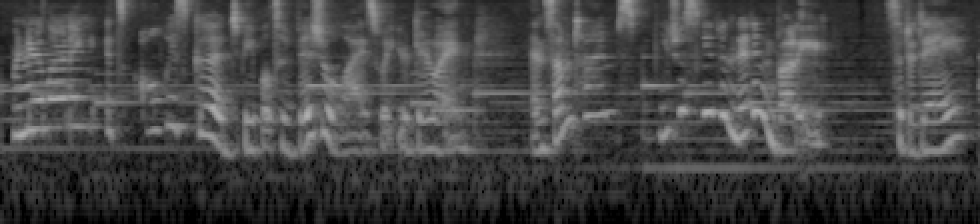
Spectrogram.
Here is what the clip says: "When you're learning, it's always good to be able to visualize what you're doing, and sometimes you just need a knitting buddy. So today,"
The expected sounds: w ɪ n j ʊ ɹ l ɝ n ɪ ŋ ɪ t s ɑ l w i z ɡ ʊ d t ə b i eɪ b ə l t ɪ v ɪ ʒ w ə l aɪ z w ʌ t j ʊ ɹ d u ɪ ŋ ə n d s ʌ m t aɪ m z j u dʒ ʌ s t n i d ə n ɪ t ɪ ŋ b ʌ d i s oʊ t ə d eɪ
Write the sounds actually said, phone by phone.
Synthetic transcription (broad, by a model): w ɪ n j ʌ ɹ l ɝ n ɪ ŋ ɪ t s ɑ l w i z ɡ ʊ d t ə b i eɪ b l t ɪ v ɪ ʒ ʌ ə l aɪ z w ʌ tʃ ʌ ɹ d u ɪ ŋ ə n s ʌ m t aɪ m z j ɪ dʒ ʌ s t l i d ə n ɪ t ɪ ŋ b ʌ d i s oʊ t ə d eɪ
